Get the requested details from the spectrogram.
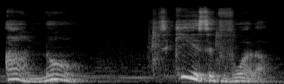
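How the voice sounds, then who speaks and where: A woman's voice: on the low side, very animated, slow, mellow. A woman giving a religious testimony, telling her story with animation and acting out the voices she heard. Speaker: testimony speaker. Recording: echoey room with faint music.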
